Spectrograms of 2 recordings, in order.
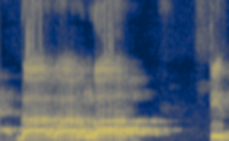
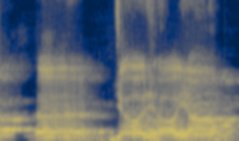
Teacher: ये जो वर्गों के तीसरे चौथे पांचवे वर्ण आते हैं इनमें कंपन ज्यादा होती है इसलिए इसलिए ये सघोष व्यंजन कहलाते हैं।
